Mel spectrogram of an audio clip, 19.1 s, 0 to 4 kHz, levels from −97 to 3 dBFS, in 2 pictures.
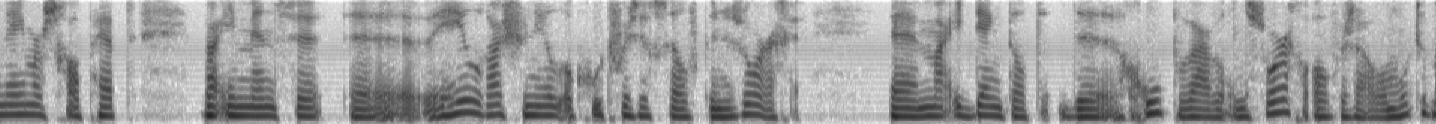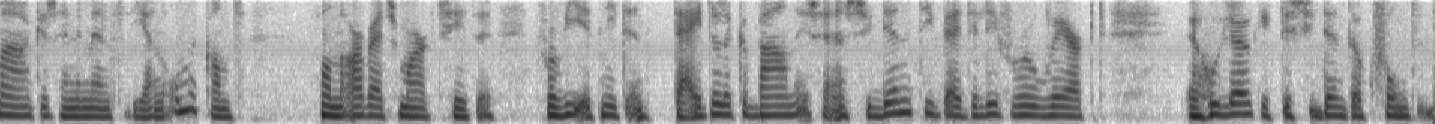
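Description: Throughout the clip, a switching source such as a dimmer or rectifier, or an unshielded line, injects sharp spikes twice per 60 Hz mains cycle. The result is a mains buzz roughly 25 dB below the speech: a steady, raspy drone whose harmonics stack up to the call path's 4 kHz ceiling.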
